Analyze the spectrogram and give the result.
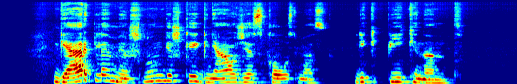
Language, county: Lithuanian, Klaipėda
